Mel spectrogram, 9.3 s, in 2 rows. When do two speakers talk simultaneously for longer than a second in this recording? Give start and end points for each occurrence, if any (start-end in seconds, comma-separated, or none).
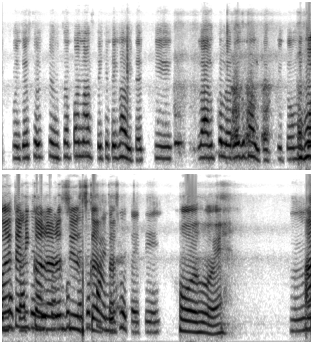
4.6-6.3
